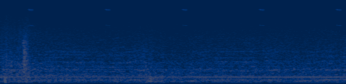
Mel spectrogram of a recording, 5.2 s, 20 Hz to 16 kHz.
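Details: Netatmo Presence camera with dead IR/security light, 5 V input present but only millivolts at LED output: faint high chirp repeating about once a second over a low hum, failing switch-mode power supply restarting.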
